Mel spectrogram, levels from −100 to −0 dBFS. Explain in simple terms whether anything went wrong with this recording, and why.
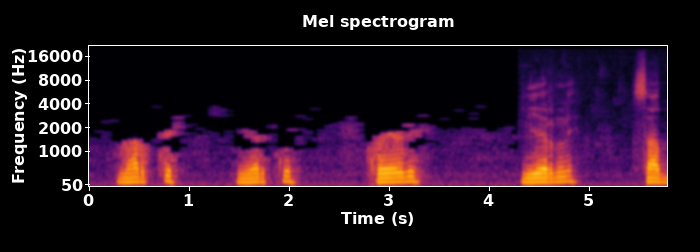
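An adaptive stream starting at a low bitrate runs from the start until 4.29 s. The player begins on a cheap, low-quality copy so playback starts fast, leaving muffled, smeared speech with nothing above 3.8 kHz, then jumps cleanly to a much better copy.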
